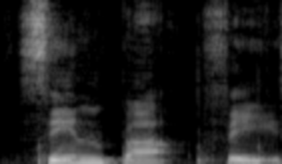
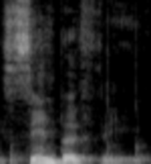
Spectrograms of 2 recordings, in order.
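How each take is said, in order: First: "Sympathy" stretched very slowly, syllable by syllable. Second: Said in the usual way. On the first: Shown as a demonstration. Teacher breaking "Sympathy" down for learners, slow syllables.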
